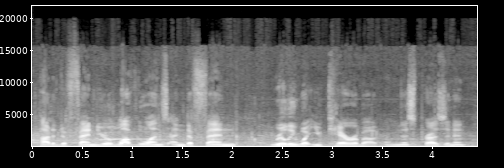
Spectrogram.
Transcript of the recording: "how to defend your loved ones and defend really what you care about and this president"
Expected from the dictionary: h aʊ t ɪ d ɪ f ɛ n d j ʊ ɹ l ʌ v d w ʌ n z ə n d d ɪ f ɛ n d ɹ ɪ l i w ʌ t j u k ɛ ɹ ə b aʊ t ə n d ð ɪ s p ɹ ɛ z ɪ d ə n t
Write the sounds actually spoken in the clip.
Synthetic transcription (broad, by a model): h aʊ t ɪ d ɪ f ɛ n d j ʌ ɹ l ʌ v d w ʌ n z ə n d d ɪ f ɛ n d ɹ ɪ l i w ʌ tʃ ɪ k ɛ ɹ ə b aʊ t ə n ð ɪ s p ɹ ɛ z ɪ d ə n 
